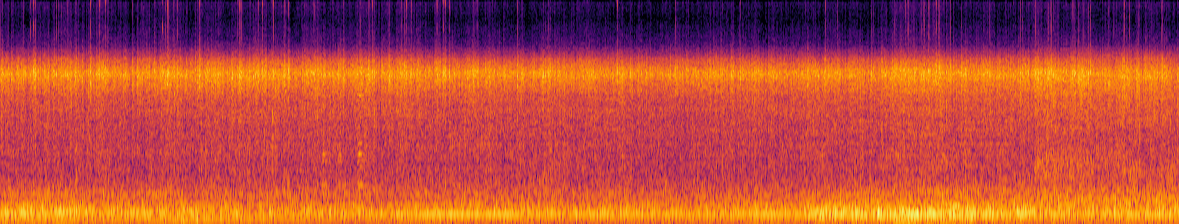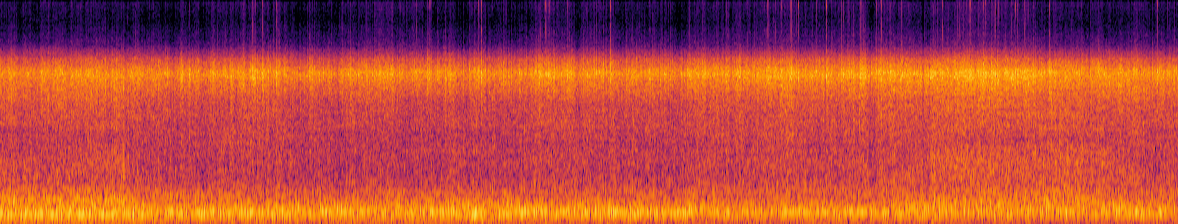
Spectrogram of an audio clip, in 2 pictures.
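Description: Heavy downpour falling hard on a moving car's roof and windshield, heard from inside the car as a loud, steady hiss. A low engine hum runs underneath and fades about ten seconds in.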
